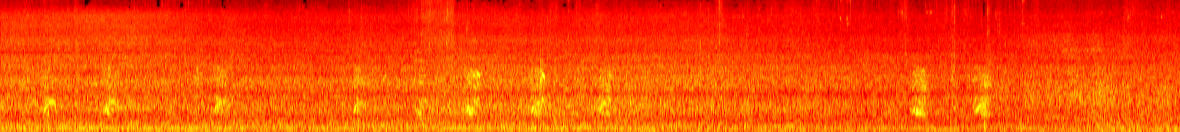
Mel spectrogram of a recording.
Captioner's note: dogs barking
